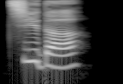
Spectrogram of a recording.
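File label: "ji4 de5", Chinese; HSK; HSK3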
